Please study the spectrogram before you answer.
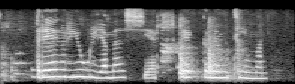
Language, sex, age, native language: Icelandic, female, 13, Icelandic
